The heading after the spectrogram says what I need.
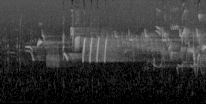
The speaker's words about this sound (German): Da klang auf einmal vom Fenster her der herrlichste Gesang. Es war die kleine lebendige Nachtigall, die auf einem Zweige draußen saß. Sie hatte von der Not ihres Kaisers gehört und war deshalb gekommen, ihm Trost und Hoffnung zu singen.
